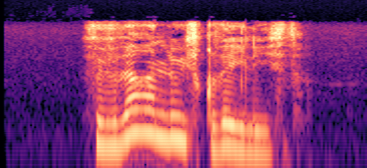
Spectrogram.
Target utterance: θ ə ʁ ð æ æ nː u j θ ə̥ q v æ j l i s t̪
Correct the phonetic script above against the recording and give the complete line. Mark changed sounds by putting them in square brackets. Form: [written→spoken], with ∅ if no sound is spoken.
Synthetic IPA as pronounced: θ ə [ʁ→v] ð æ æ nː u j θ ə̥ q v æ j l i s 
